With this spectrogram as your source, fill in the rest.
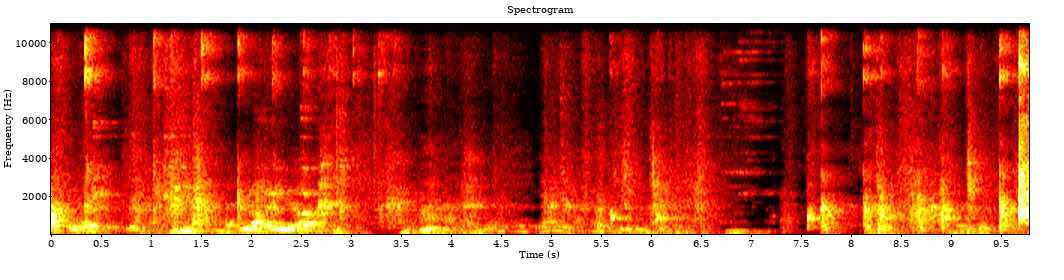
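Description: Men talk nearby in an echoing room.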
